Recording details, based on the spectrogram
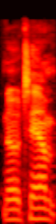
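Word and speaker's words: NOTAM: I didn't work on no Tam pronounced uh no Tam so I don't feel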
